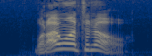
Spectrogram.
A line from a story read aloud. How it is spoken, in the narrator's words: cried Kalon, with an oath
